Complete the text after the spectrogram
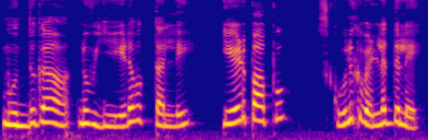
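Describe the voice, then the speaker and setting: A woman voicing a gentle, protective mother sparrow in a cartoon story, speaking in a tender, coaxing, soothing way. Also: fairly high pitch, moderate pace, no echo, studio quality, lightly acted.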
